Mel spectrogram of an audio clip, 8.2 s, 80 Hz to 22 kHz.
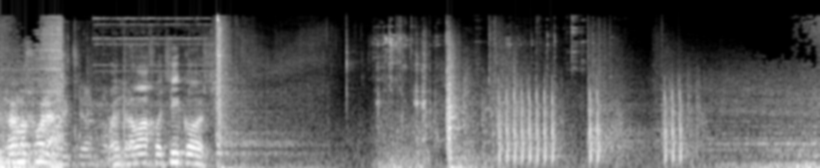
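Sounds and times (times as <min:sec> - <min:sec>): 
speech: 0:00.2 - 0:02.3
automatic gunfire from an armed attack on athletes in an Olympic Village: 0:04.9 - 0:07.2.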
